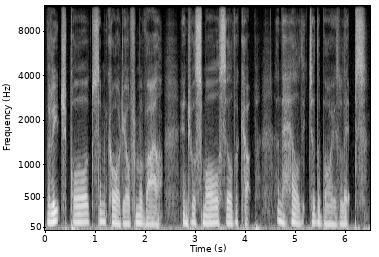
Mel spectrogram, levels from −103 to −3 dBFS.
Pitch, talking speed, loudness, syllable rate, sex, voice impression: 110 Hz, 185 wpm, -20 LUFS, 4.2 syllables/s, male, very masculine, very adult-like, very middle-aged, thick, tensed, very powerful, slightly bright, slightly muffled, fluent, slightly raspy, very cool, very intellectual, slightly refreshing, very sincere, calm, very mature, very friendly, very reassuring, slightly unique, very elegant, sweet, slightly lively, very kind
